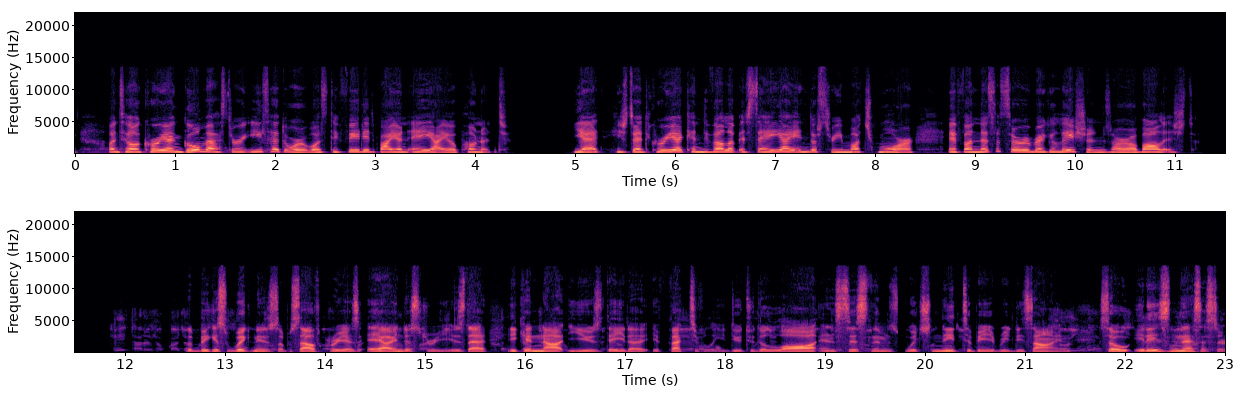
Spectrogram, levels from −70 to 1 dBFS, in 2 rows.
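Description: From the start and across the whole clip there is sample clock jitter: the converter's timing wobbles by a few microseconds, so steep, loud passages pick up a rough hiss roughly 25 dB down. On a spectrogram, faint broadband noise tracks bright, high-frequency energy and disappears in quiet gaps.

At 19.71 s a digital broadcast dropout occurs: the receiver lost valid frames and muted, fading out over 20 ms and staying silent until 19.82 s. The lost 72 ms, which fits about three frames, appears as a flat waveform and a clean vertical gap.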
